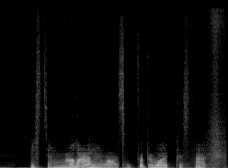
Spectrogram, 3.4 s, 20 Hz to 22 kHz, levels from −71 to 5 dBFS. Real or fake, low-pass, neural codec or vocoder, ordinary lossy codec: fake; none; codec, 44.1 kHz, 0.9 kbps, DAC; none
